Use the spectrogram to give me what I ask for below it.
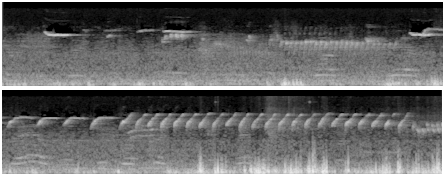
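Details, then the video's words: Two male canaries singing in turn without stopping: thin high whistles, then a long fast rattling trill late on, set against a constant low rumbling background noise. "Два кенара поют по очереди, без остановки."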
